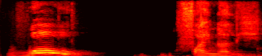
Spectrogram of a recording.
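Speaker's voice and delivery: overjoyed exclamation; joyful shout. Retold or imitated. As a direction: burst out in delight then settle. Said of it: "I was like".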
